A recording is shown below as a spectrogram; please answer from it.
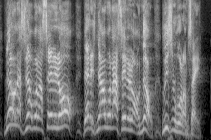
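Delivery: very high, loud, worked-up agitated voice. Doing a requested impression that gets really upset and mad: Alex Jones impression. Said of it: "about Alex Jones".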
